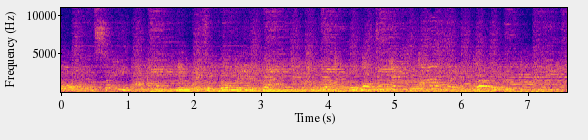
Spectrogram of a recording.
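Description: Rock band playing live in a room: electric guitar, bass guitar and drums together in a loud, continuous passage of the song.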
